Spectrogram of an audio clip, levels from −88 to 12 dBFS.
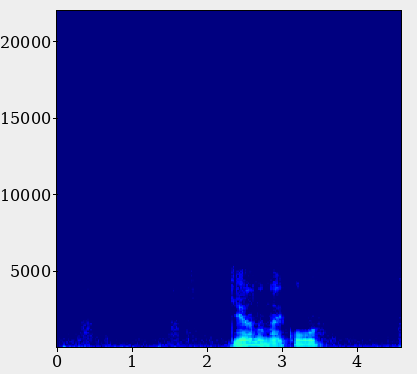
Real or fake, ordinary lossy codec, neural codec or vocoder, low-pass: fake; none; vocoder, 44.1 kHz, 128 mel bands, Pupu-Vocoder; 5.4 kHz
